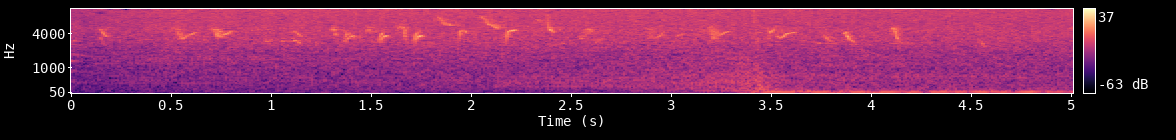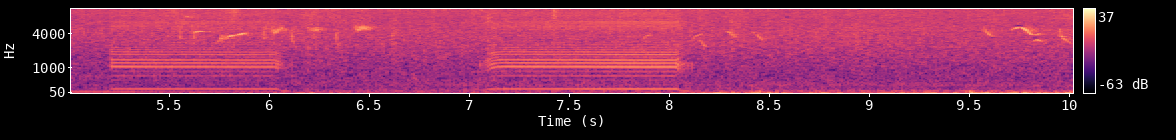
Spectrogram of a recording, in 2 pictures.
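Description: Outdoor ambience of small birds chirping repeatedly, with a low rumble building up a few seconds in. Around the middle come two flat, buzzy beeps, each just under a second long and about a second apart.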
